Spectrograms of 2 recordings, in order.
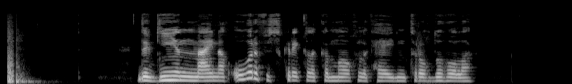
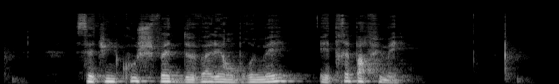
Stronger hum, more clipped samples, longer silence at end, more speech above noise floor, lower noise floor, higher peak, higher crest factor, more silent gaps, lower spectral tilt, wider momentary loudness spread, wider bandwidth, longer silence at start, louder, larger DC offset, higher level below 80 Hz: neither; neither; first, 1 s vs 0.5 s; first, 56 dB vs 41 dB; first, -76 dBFS vs -61 dBFS; about the same, -4 dBFS vs -4 dBFS; about the same, 18 dB vs 18 dB; second, none vs 4.53-4.57 s, 4.64-4.68 s; about the same, -6 dB/octave vs -7 dB/octave; second, 11 LU vs 21 LU; about the same, 11.5 kHz vs 11.5 kHz; second, 0.05 s vs 0.8 s; about the same, -21 LUFS vs -21 LUFS; neither; second, -60 dBFS vs -50 dBFS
